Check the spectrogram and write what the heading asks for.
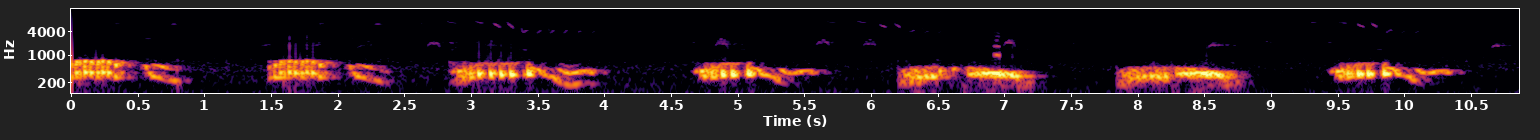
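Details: Pigeon cooing: seven low, throaty rolling coos, each about a second long, repeated roughly every one and a half seconds, with faint high chirps from other small birds in the background.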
